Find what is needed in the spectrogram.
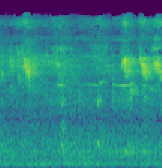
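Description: Small birds chirping in the background: a few short, high, falling chirps and brief thin whistles.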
